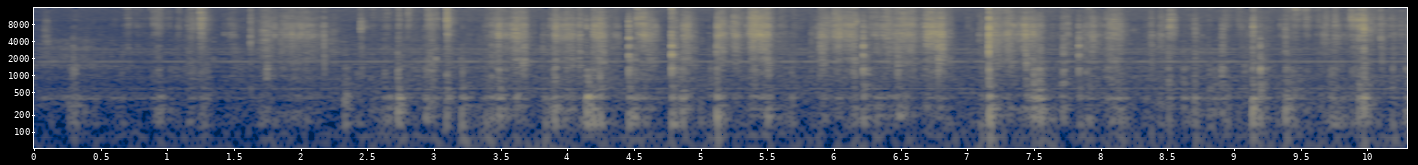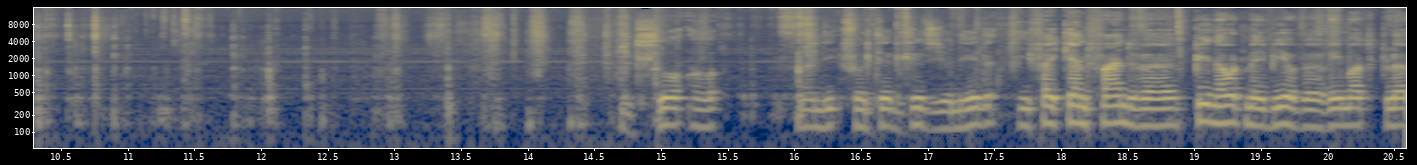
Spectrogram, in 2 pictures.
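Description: A metal pick scrapes and picks at crumbly foam.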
